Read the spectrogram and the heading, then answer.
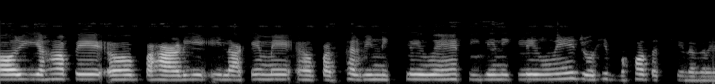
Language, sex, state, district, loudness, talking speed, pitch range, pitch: Hindi, female, Haryana, Charkhi Dadri, -21 LUFS, 190 wpm, 215-235 Hz, 225 Hz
